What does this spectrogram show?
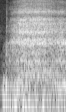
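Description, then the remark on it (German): A single sneeze: a sudden, breathy, hissing burst of air that holds for most of a second before cutting off. It is fairly soft, with no one talking over it. “Gesundheit.”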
